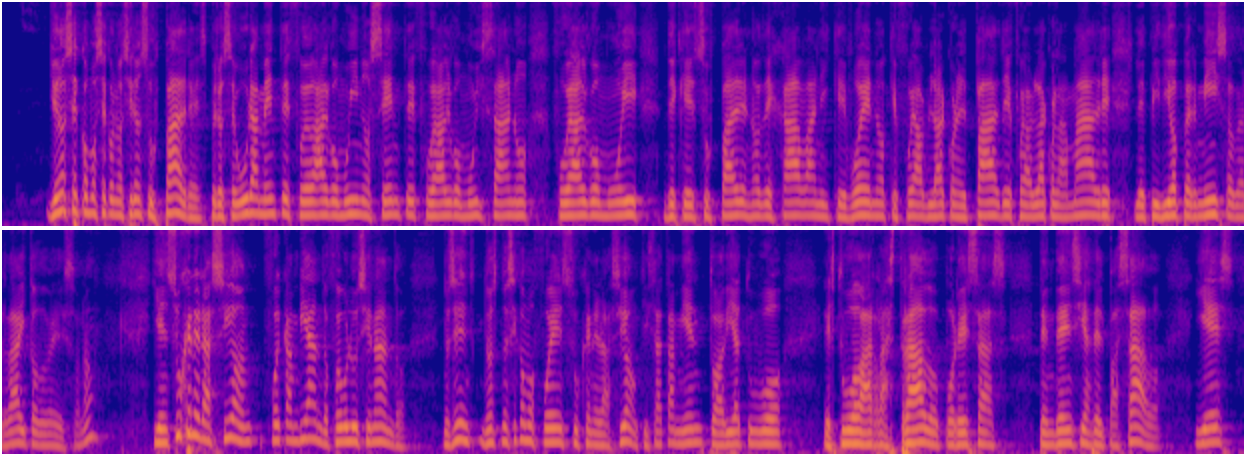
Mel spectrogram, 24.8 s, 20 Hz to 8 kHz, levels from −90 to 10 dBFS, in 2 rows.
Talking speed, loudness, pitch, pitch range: 200 wpm, -27 LUFS, 170 Hz, 160-185 Hz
